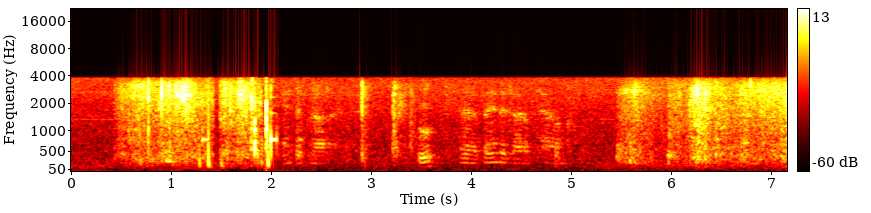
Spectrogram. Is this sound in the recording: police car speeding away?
no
